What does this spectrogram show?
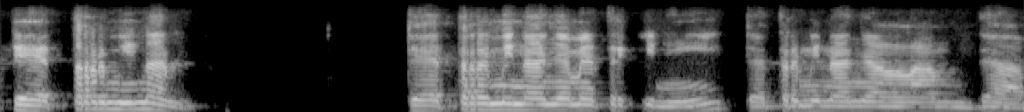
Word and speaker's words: lambda: semua nilai lamda nilai lambda ini bacanya lambda sehingga matriks matriks ini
